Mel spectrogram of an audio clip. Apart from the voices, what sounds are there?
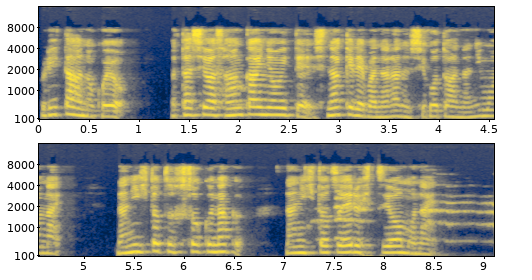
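No everyday noises stand out.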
